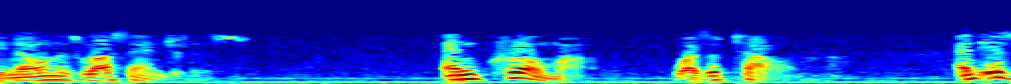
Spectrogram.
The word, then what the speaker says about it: Cromer: Incidentally, you spell it with a C, not a K. C-R-O-M-E-R, Cromer.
